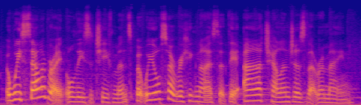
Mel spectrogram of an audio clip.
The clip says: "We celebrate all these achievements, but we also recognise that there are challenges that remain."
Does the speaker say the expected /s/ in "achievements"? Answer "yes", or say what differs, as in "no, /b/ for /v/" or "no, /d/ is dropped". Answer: yes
